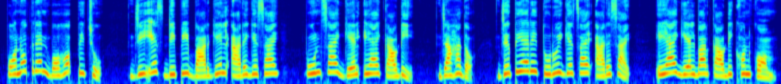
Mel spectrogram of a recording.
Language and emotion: Santali, neutral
